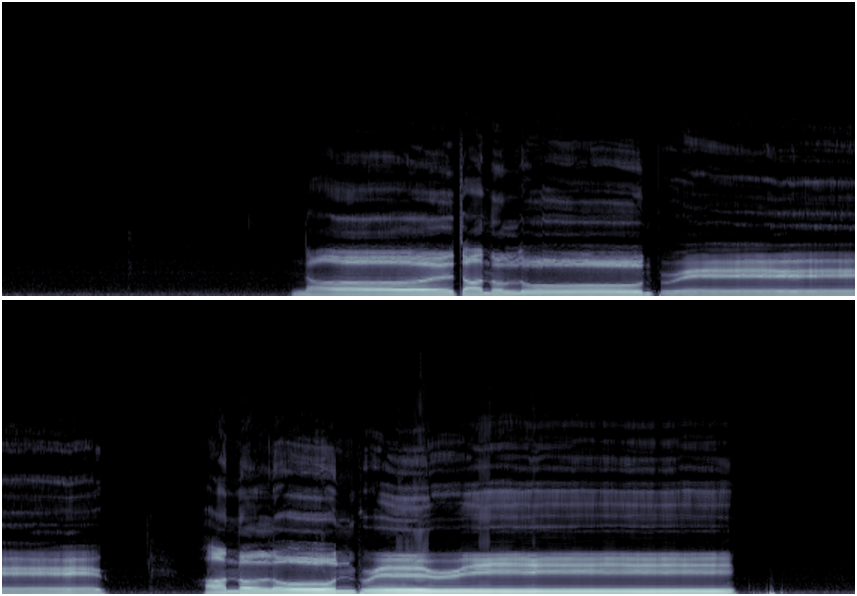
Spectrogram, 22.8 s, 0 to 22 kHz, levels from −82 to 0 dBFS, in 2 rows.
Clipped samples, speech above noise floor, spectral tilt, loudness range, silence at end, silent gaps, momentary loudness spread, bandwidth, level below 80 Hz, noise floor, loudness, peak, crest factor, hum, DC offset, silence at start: under 0.1%; 37 dB; -7.5 dB/octave; 11 LU; 1.1 s; none; 12 LU; 11.5 kHz; -56 dBFS; -63 dBFS; -21 LUFS; -6 dBFS; 16 dB; none; under 0.1%; 3.85 s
